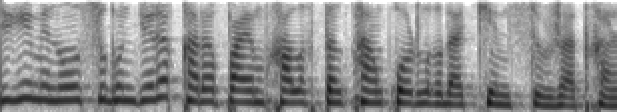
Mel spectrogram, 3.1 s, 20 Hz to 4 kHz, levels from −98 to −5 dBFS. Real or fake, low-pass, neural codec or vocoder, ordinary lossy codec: fake; 3.6 kHz; vocoder, 44.1 kHz, 80 mel bands, Vocos; none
